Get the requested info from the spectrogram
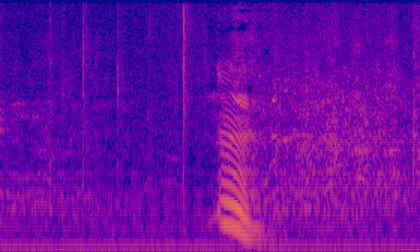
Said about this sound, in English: There's one lady that claps.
